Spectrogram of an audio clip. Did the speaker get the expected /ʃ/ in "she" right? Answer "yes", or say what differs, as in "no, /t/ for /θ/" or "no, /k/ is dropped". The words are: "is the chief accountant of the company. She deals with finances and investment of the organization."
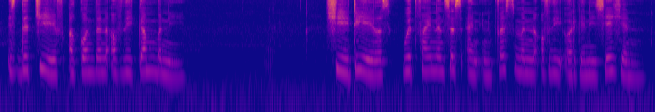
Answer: yes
